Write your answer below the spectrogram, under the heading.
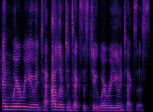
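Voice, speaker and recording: A woman's voice: lowish voice, steady tone, fast talker. A woman hosting a podcast interview, introducing her guest with enthusiasm. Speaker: podcast host.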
